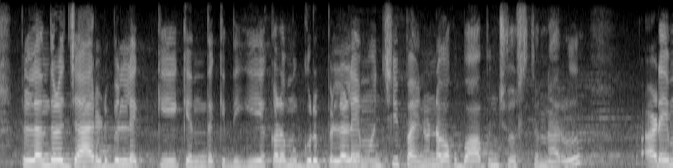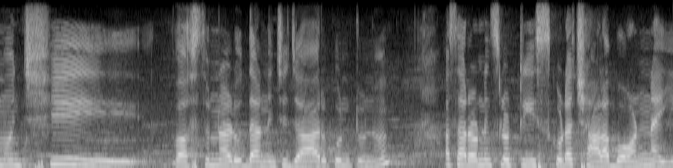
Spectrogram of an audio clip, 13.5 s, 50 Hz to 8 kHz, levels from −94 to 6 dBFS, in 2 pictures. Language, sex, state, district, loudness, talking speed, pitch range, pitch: Telugu, female, Andhra Pradesh, Visakhapatnam, -16 LUFS, 90 wpm, 225-245 Hz, 235 Hz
